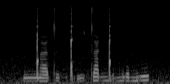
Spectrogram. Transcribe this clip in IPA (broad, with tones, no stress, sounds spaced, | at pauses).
ŋ͡ǃ a˩ t ə̤˨ ǃʼ ṳ˩ t a˦ ɡ͡ǃ ə̤˨ b o˨ b u˦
